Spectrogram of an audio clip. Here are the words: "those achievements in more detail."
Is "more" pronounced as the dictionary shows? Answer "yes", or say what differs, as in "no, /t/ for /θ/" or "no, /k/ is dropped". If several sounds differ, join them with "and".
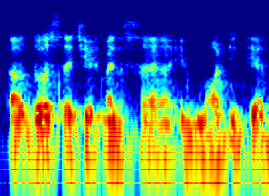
yes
